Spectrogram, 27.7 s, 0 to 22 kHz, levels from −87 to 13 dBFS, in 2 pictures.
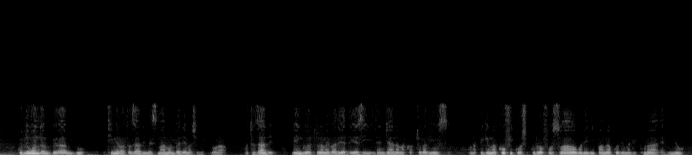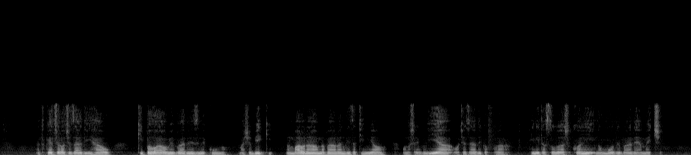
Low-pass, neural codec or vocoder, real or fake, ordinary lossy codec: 7.2 kHz; codec, 16 kHz, 0.4 kbps, LongCat-Audio-Codec; fake; AAC, 48 kbps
